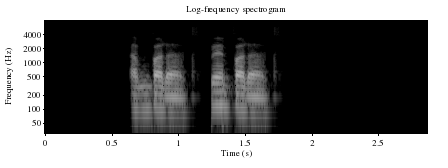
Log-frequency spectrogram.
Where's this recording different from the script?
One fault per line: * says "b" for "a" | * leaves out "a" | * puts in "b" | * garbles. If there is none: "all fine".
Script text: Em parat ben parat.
all fine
